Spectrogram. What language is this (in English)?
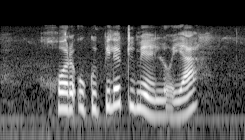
Tswana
